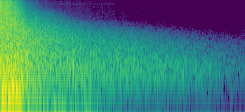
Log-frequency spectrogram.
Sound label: Fire, gun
